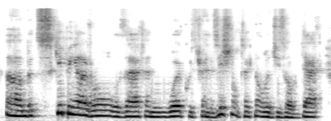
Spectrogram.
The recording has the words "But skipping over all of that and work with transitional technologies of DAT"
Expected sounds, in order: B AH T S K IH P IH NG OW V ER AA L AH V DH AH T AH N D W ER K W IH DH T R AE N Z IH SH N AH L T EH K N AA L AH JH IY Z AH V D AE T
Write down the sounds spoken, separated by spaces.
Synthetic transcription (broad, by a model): B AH T S K IH P IH NG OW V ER AA L AH V DH AH T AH N W ER K W IH DH T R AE N Z IH SH N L T EH K N AA L AH JH IY Z AH V D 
